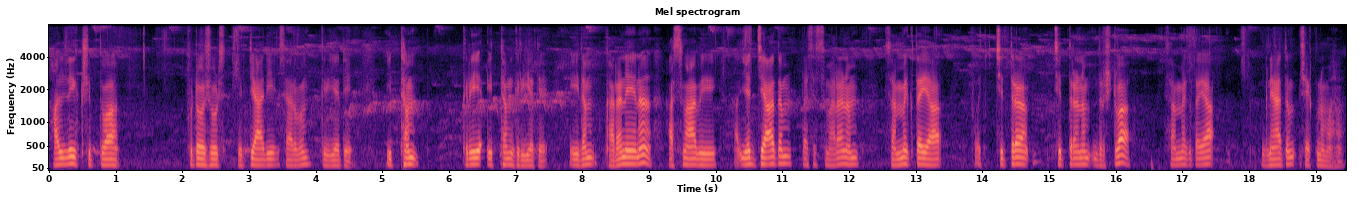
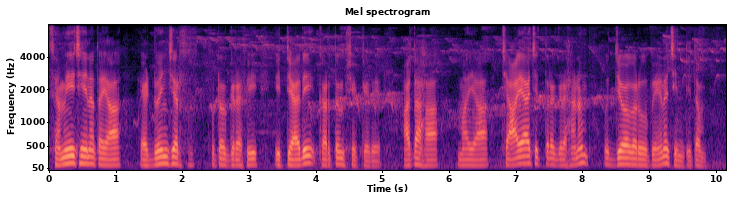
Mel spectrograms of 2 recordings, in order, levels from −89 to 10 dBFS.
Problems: constant background noise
